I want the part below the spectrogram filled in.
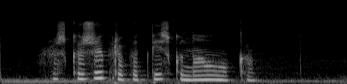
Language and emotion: Russian, neutral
